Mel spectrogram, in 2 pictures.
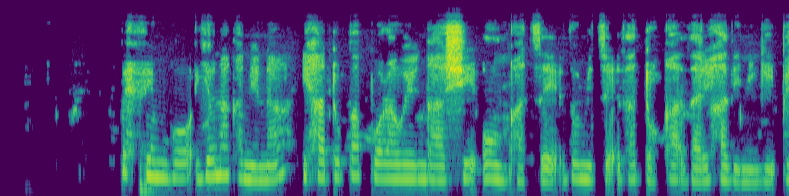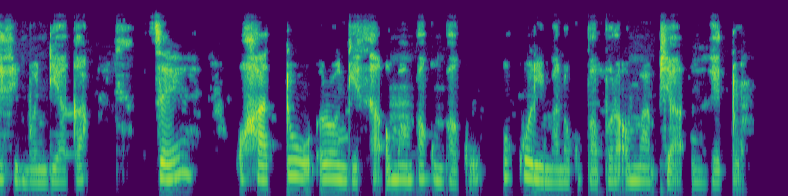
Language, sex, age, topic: Oshiwambo, female, 25-35, agriculture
